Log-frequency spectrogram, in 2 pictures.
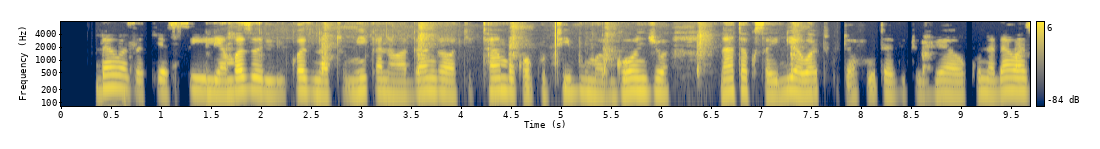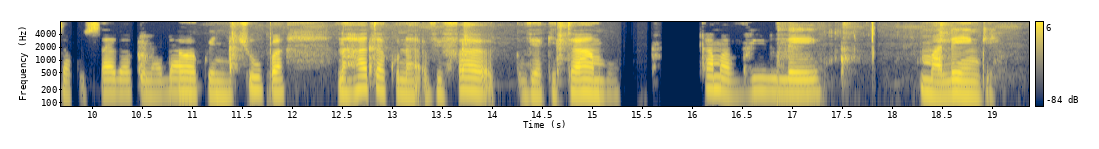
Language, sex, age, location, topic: Swahili, female, 18-24, Kisumu, health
